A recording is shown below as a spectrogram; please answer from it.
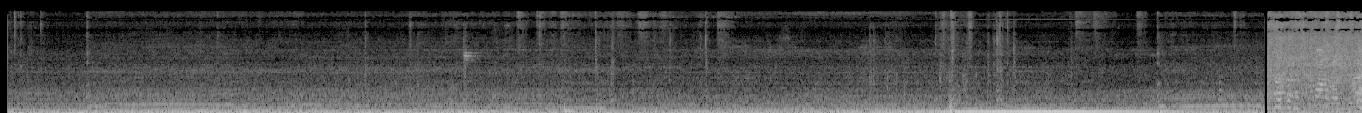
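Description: Low rumble of a car in slow traffic heard from inside the cabin, growing louder for a few seconds past the middle. About a second before the end it cuts to an open-air ambience with voices.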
